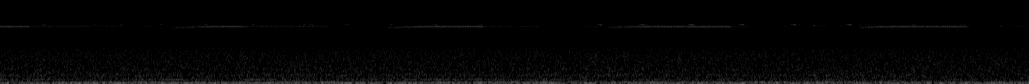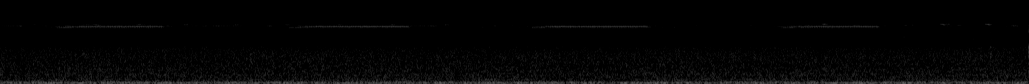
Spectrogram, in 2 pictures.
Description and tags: Paronella Park - Crickets
Sitting on a log beside a bush path, listening to the crickets at approximately 3.00 pm.
binaural, crickets, field-recording, insects, nature, paronella-park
